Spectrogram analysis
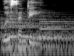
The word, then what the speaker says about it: Lucinda: Pronunciation, Lucindi.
